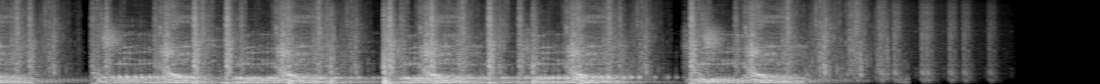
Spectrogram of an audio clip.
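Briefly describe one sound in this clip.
Teeth chomp and crunch on a soft toy.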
